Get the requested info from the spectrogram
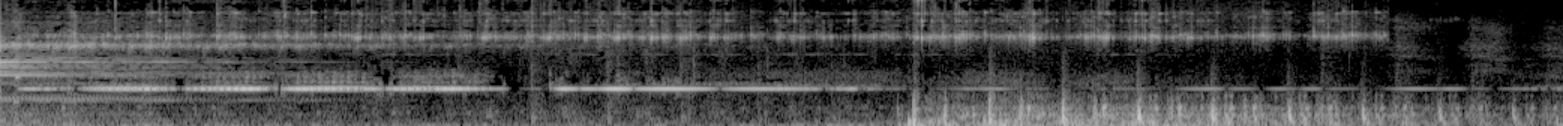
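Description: Background music: a held, pulsing electronic tone over a thin high shimmer, joined about six seconds in by a run of low, uneven knocks. The high shimmer drops out shortly before the end.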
